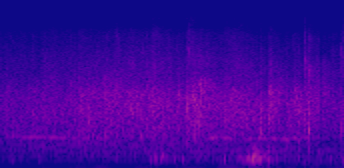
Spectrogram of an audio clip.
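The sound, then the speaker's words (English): An audience claps hands to give God praise during preaching, a dense, continuous wash of applause, steady and fairly loud throughout, with a faint sustained tone running underneath. “Oh, clap your hand to give God the praise.”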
